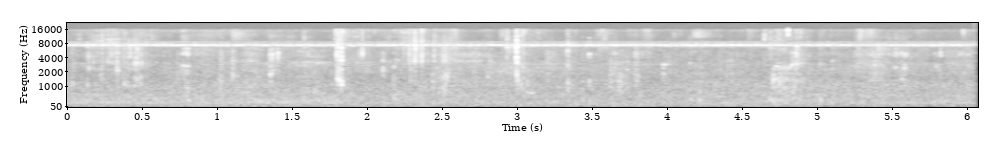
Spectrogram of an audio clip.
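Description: Faint chewing of fruit: quiet mouth sounds with a few soft clicks or smacks.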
